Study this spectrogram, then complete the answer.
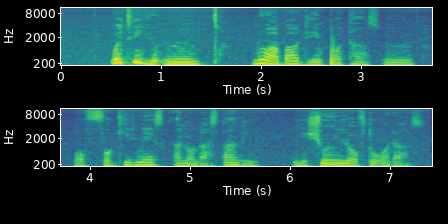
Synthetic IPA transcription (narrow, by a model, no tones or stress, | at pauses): wetʰĩnju | noabaʊt̚diĩmpʰɔtãns̩ | ɔv̥fɔɡivnɛsãnɔ̃ndastãndĩn | ĩnʃoĩnlɔvtṵʔɔda̰s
